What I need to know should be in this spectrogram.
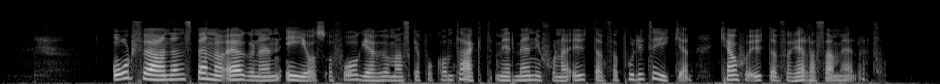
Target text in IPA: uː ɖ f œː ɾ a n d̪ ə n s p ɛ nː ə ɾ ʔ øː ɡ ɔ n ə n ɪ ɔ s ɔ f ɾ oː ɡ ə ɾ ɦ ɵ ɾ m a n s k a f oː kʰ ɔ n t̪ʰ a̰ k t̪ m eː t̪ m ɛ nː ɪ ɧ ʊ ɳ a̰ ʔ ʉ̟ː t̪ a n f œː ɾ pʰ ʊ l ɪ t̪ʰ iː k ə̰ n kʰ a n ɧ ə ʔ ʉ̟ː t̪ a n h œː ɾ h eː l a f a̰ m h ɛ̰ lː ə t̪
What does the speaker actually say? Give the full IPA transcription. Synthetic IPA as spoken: uː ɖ f œː ɾ a n d̪ ə n s p ɛ nː ə ɾ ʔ øː ɡ ɔ n ə n ɪ ɔ s ɔ f ɾ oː ɡ a ɾ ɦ ɵ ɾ m a n s k a f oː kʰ ɔ n t̪ʰ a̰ k t̪ m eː d̪ m ɛ nː ɪ ɧ ʊ ɳ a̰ ʔ ʉ̟ː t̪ a n f œː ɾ pʰ ʊ l ɪ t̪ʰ iː k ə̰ n kʰ a n ɧ ə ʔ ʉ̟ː t̪ a n f œː ɾ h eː l a s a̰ m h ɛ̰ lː ə t̪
